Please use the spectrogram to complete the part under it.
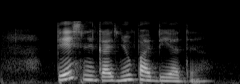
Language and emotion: Russian, neutral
